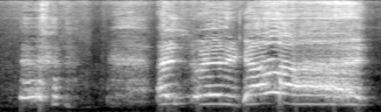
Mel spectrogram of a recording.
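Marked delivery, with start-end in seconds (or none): 1.6-3.6 loud, slow, pleading scream. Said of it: "Can you stop screaming?".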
